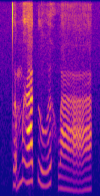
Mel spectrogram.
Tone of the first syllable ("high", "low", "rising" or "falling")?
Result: rising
